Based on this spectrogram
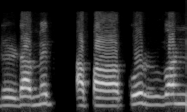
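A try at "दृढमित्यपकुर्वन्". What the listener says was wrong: You're stopping at Dridhamit and then saying Apakurvan. It is not like that. Dridhamitya. See the letters on the screen.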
